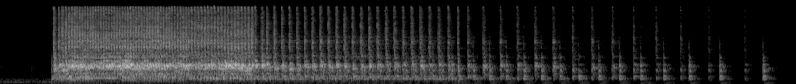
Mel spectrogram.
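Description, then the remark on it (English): A prize wheel whirs in a fast blur of ticks, then its clicking slows steadily into distinct, sharp clacks spaced further and further apart until it stops. No voices. “Let's get the wheel going.”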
